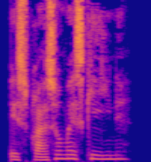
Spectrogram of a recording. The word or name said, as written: espressomaskine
